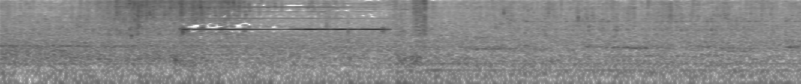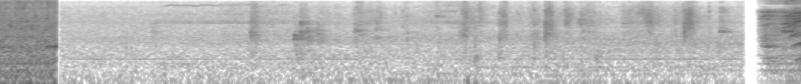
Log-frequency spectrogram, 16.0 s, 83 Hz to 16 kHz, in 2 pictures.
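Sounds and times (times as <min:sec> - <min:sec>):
water rushing into washing machine: 0:00.0 - 0:03.0, 0:03.9 - 0:08.6.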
